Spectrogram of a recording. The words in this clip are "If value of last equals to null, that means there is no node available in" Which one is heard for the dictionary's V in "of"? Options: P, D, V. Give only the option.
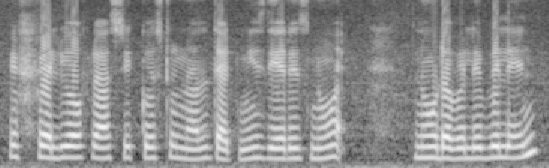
P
